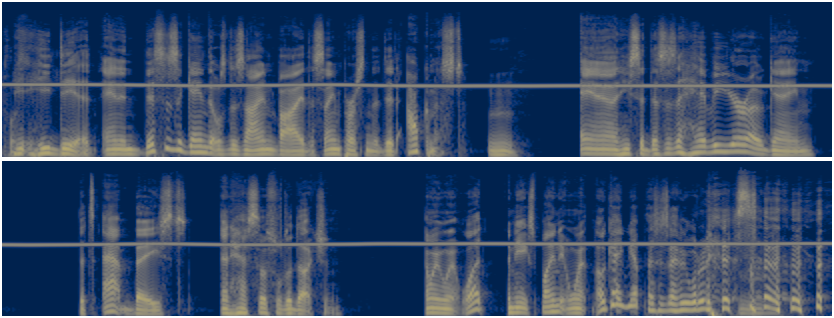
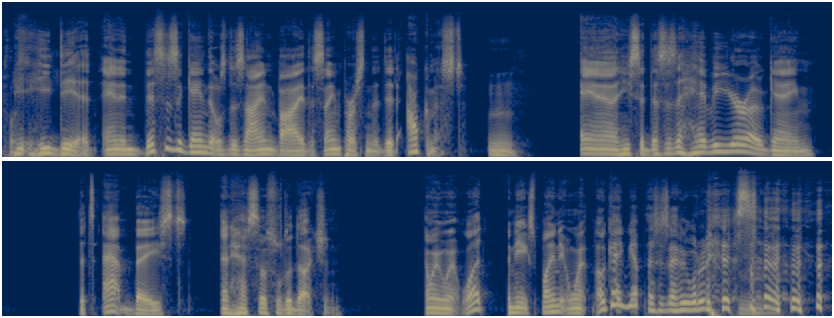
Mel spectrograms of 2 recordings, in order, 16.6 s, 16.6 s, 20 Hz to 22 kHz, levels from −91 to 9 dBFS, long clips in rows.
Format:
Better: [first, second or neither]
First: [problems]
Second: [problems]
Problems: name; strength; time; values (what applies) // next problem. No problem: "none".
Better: second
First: high-pitched whine; loud; throughout; 2.5 kHz, 8 dB below the speech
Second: none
